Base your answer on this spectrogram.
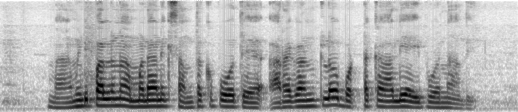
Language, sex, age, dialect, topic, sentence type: Telugu, male, 18-24, Utterandhra, banking, statement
